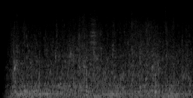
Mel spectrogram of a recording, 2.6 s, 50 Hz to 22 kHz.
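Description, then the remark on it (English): A steady, even wash of river water streaming past eight vessels, led by the gunboat USS Cayuga, gliding upstream at 3:30 a.m. on April 24th, a continuous soft rushing with faint trickles and no voices. “For 10 brief minutes, the only sound on the river are these eight vessels gliding upstream.”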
